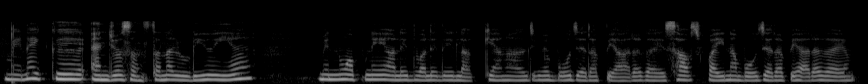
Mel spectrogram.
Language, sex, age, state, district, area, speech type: Punjabi, female, 30-45, Punjab, Amritsar, urban, spontaneous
